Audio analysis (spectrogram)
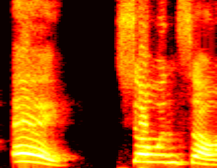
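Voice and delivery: loud, drawn-out call through a door; brothers calling out. Retold or imitated. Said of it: "They knock on the door".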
